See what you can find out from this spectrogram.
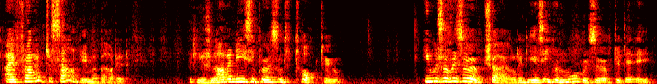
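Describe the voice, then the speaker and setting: A woman reading literary fiction aloud as an audiobook narrator, in a measured manner with the odd stumble. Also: medium pitch, vocal fry. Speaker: audiobook reader.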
